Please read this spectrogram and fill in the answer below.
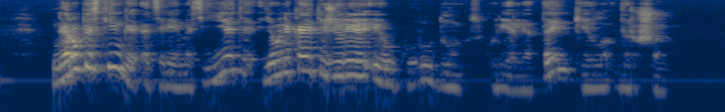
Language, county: Lithuanian, Šiauliai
